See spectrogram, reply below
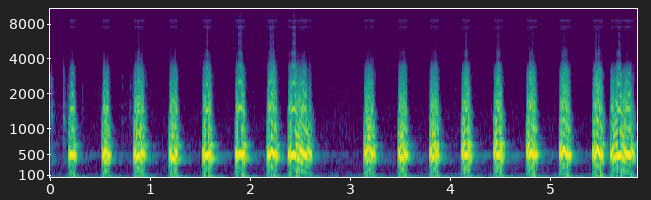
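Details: Barred owl male, calling from his nest box, gives rapid evenly spaced low hoots, roughly three a second, pausing briefly mid-run before a second burst ending in a slurred, harsher note.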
